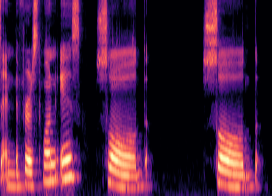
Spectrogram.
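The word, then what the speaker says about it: صاد: Let's start with the cousins, and the first one is sod, sod. It sounds like s, s.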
